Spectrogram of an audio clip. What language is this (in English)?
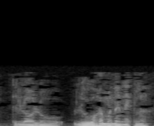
Wolof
